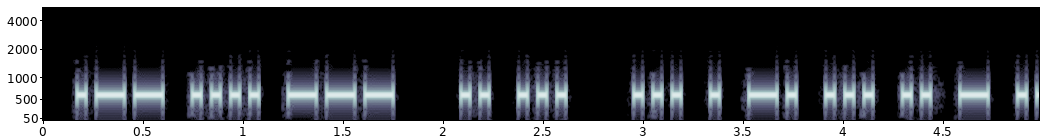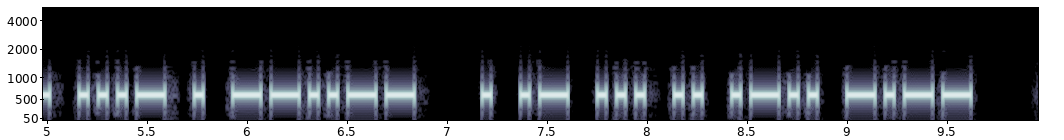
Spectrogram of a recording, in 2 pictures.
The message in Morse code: WHO IS SENSITIVE, EASILY

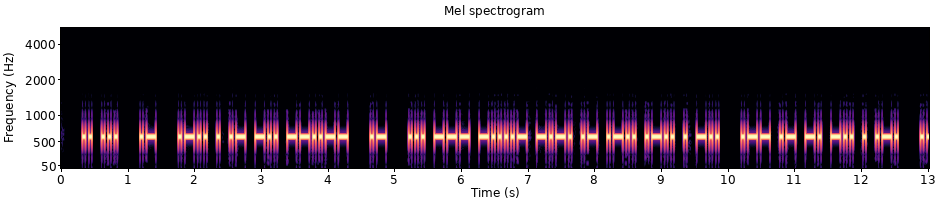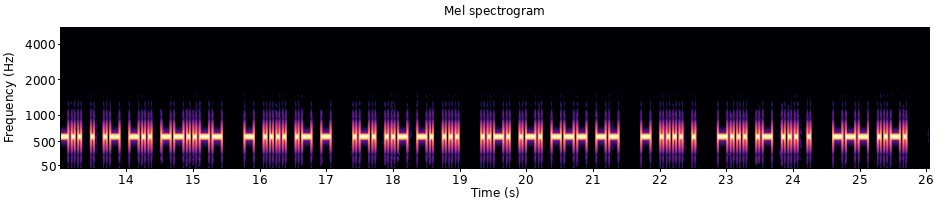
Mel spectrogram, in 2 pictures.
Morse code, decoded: IS A LEAD, A SO-CALLED WANDER LEAD, THAT RUNS FROM THE BASE OF

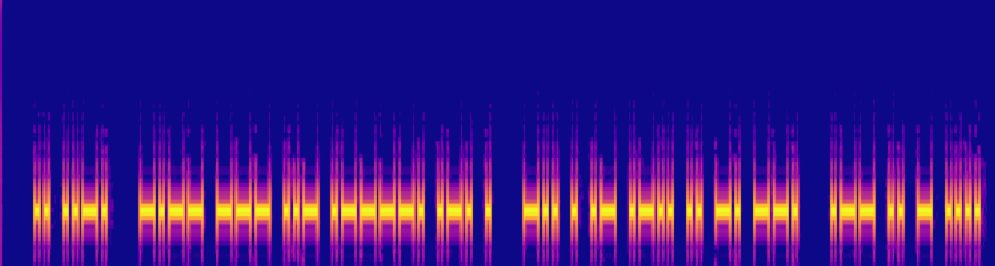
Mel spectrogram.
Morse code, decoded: IF YOU'RE DEALING WITH

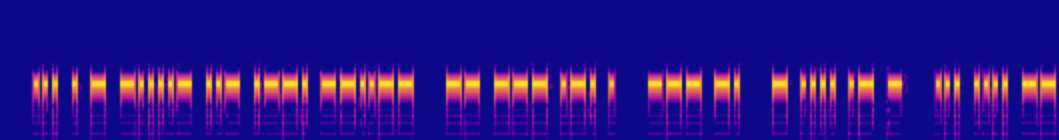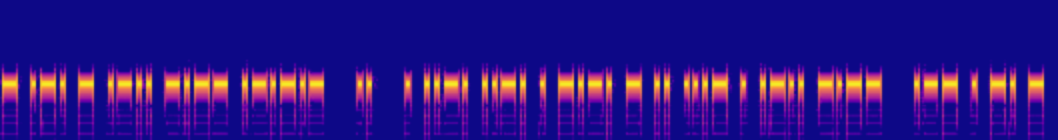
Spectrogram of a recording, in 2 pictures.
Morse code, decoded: SET-UP, MORE ON THAT SHORTLY. I EFFECTIVELY WENT

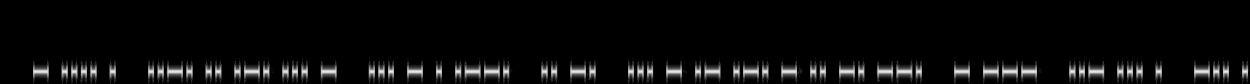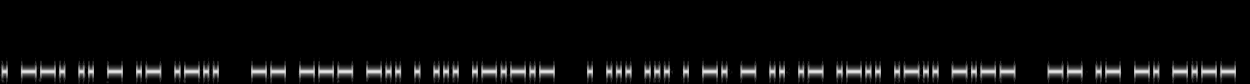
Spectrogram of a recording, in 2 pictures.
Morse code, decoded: THE FIRST STEP IN STARTING TO USE DIGITAL MODES. ESSENTIALLY MANY

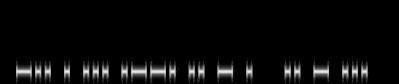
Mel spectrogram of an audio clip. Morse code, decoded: DESPITE ITS

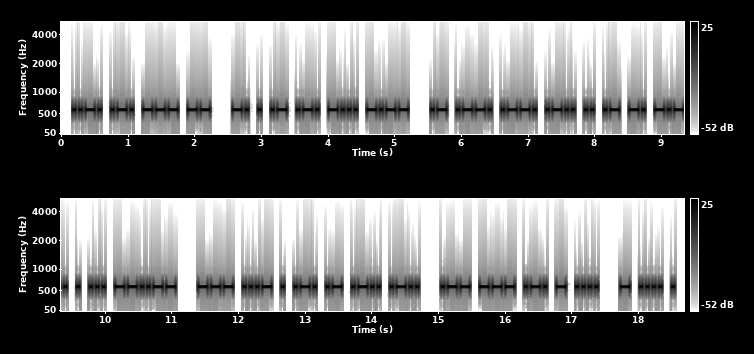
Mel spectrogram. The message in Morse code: FROM NEARBY APPLIANCES, OVERALL WORTH THE

